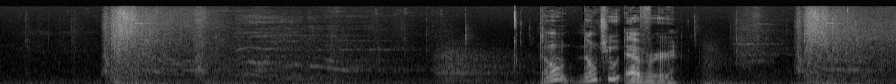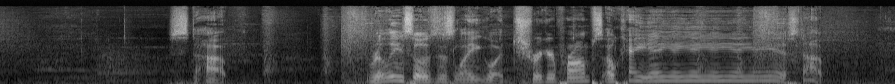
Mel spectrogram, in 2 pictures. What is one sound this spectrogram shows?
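Swords swing and strike in a fight.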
